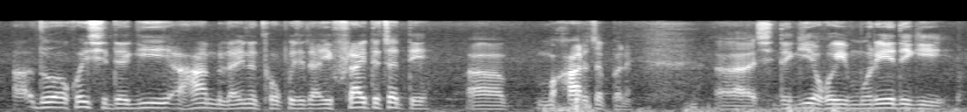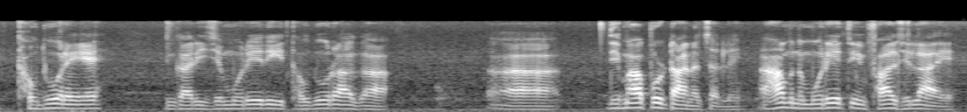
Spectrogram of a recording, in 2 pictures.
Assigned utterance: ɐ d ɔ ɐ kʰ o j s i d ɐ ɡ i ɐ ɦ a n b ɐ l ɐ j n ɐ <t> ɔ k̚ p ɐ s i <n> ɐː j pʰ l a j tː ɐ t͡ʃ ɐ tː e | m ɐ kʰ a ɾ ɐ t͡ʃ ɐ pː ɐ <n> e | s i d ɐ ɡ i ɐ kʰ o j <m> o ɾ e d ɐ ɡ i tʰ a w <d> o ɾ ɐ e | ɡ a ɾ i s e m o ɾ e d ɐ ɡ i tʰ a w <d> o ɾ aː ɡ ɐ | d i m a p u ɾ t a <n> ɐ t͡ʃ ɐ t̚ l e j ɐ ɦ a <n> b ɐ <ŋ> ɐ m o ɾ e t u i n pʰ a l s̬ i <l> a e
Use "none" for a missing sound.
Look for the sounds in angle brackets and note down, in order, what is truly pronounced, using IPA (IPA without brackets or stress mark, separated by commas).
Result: tʰ, d, n, m, d, d, n, n, n, l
